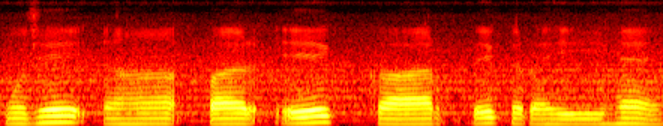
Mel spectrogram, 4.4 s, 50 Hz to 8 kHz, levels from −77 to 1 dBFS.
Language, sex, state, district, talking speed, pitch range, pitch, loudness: Hindi, male, Madhya Pradesh, Katni, 110 wpm, 120-130 Hz, 120 Hz, -15 LUFS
